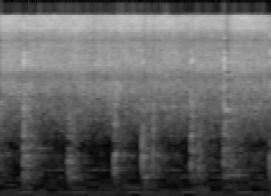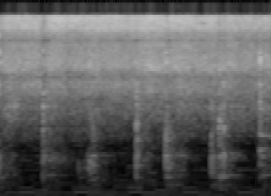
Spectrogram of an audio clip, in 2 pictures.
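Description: Sabakki avalakki uppittu ingredients, sago and flattened rice with greens, fry in a pan with a loud, close sizzle, broken by rhythmic scraping and stirring strokes at a steady pace, with no voices.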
